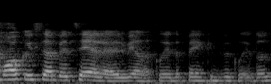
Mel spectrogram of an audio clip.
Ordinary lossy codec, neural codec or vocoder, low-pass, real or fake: MP3, 48 kbps; none; 7.2 kHz; real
